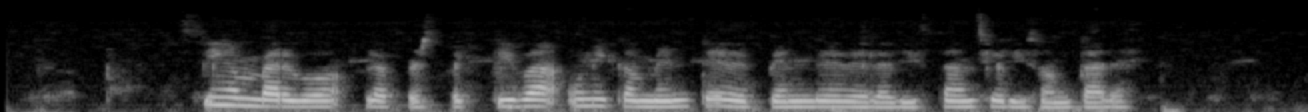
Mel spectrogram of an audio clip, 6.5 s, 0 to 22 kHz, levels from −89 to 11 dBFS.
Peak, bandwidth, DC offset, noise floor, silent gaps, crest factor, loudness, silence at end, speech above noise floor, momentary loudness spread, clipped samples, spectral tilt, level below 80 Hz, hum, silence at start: -4 dBFS; 7 kHz; under 0.1%; -56 dBFS; none; 16 dB; -19 LUFS; 0.65 s; 37 dB; 8 LU; under 0.1%; -8.5 dB/octave; -44 dBFS; none; 1 s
